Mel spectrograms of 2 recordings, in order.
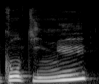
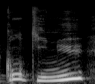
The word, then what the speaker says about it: continuent: prononcez je continue, tu continues, il, elle continue, et ici, le pluriel, il continue, U-E-N-T. On écrit E-N-T, on ne prononce pas.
